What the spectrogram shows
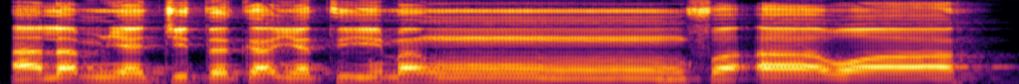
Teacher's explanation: Kemudian yang sebenarnya itu tanwin ketemu fa. Ya, tanwin ketemu fa, maka dibaca yatiman samar, ikhfa artinya menyamarkan bacaan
